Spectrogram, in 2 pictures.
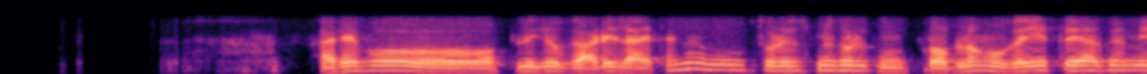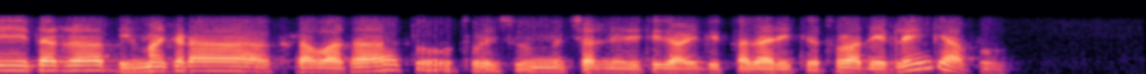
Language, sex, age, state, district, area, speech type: Hindi, male, 30-45, Madhya Pradesh, Ujjain, urban, conversation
